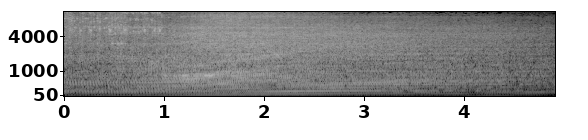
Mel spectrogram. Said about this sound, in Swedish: Men sen försvinner mopeden iväg i riktning mot glasbruket.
